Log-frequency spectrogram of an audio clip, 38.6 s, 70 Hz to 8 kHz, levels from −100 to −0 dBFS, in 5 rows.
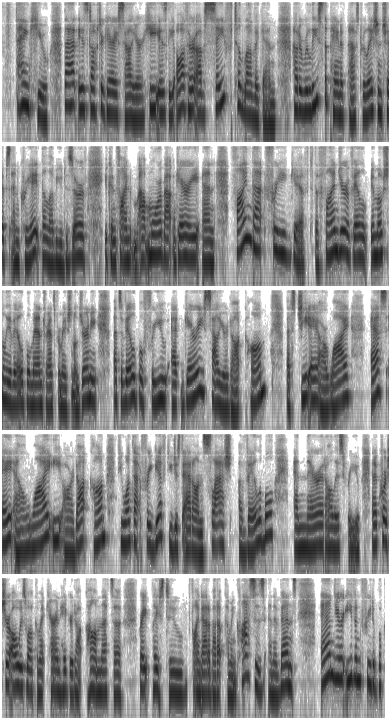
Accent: American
